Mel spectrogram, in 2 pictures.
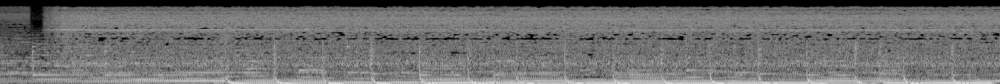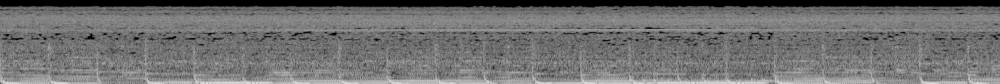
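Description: Corded electric drill starting about half a second in and running steadily with a high whine as it bores a hole through a bicycle frame for internal routing of the rear brake cable, over background music with a beat.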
